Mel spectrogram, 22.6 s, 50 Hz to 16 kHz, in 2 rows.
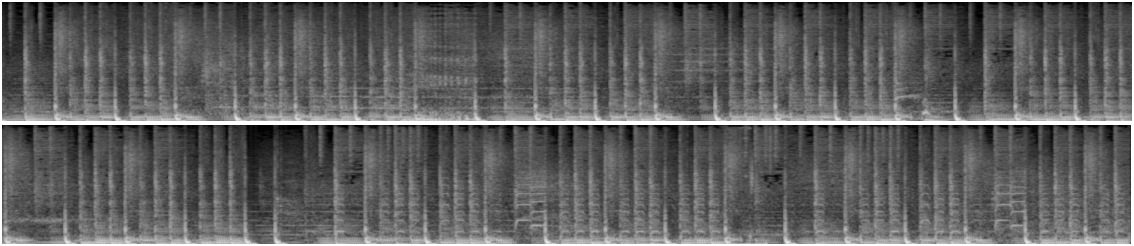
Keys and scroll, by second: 21.9 F3, 22.2 Escape.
